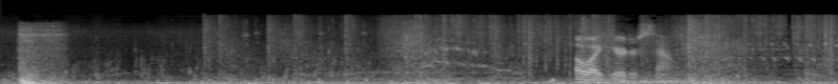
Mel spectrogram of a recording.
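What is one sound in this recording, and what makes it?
A deep underwater rumble murmurs steadily.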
